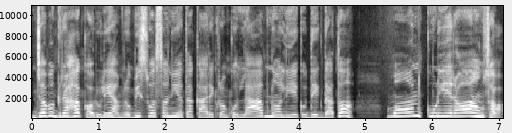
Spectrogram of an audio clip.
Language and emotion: Nepali, sad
